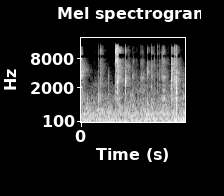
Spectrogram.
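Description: Plastic blister pack of a diecast car being handled: a few faint crackles and clicks, the sharpest about two-thirds of a second in and near the end.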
